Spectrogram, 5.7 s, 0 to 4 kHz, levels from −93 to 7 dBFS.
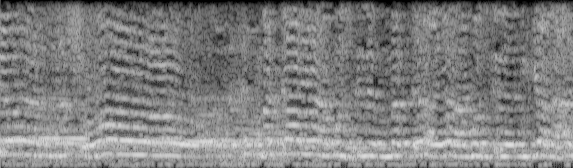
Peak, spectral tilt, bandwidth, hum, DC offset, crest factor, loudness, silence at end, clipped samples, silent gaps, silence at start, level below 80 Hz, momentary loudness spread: -2 dBFS; -9 dB/octave; 4 kHz; none; under 0.1%; 10 dB; -12 LUFS; 0 s; under 0.1%; none; 0 s; -42 dBFS; 2 LU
